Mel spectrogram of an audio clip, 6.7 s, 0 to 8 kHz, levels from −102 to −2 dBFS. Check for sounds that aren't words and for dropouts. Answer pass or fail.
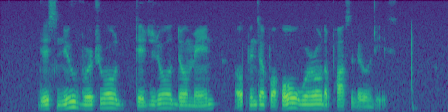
fail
